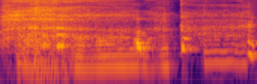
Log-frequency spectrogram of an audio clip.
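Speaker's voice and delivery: over-the-top swooping pain groan. Retelling a man overreacting while medics check his arm: imitating an overdramatic groan. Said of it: "just doing the most".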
